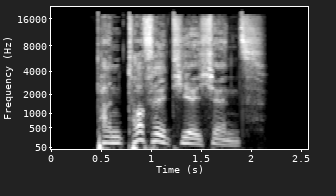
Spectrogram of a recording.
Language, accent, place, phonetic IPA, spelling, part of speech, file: German, Germany, Berlin, [panˈtɔfl̩ˌtiːɐ̯çn̩s], Pantoffeltierchens, noun, De-Pantoffeltierchens.ogg
- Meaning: genitive singular of Pantoffeltierchen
